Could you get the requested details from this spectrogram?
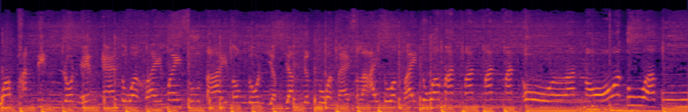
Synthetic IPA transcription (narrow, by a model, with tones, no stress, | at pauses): wa˧˩pʰːa˧˥ndi˧nɾoː˧nhe˨˦nkɛː˨˩t̪u˧ɐkʰɾa˧jma˥˩jsuː˧˩t̪aː˧jt̪ɔ˧˩ŋdoː˧ni˨˩əp̚ja˧˩ŋ̚t͡ɕo˧nt̪u˧ɐt̪ɛː˨˩k̚sa˧laː˨˦jt̪u˧ɐkʰla˨˧˥jt̪u˧ɐma˧˥˨nma˧˩nma˧˥nma˧˥˨nʔoː˧˩la˧˩nɔː˨˩˦t̪u˧ɐkuː˧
